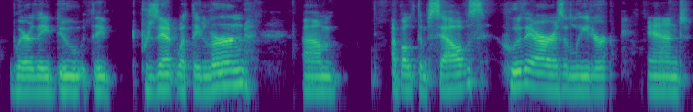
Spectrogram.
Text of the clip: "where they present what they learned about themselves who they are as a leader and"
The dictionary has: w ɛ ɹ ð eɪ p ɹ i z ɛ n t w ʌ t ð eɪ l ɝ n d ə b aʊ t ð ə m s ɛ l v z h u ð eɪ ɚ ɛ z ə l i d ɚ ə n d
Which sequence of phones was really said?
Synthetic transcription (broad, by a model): w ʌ ɹ ð eɪ p ɹ i z ɛ n t w ʌ t ð eɪ l ɝ n d ə b aʊ t ð ə m s ɛ l v z h u ð eɪ ɚ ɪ z ə l i d ɚ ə n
